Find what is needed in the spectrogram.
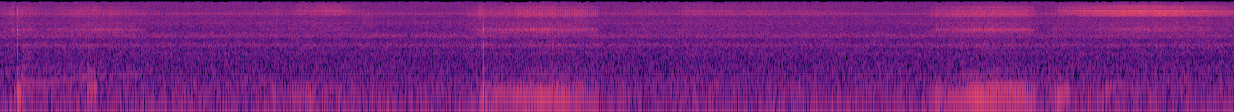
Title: Sir Snores Alot!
